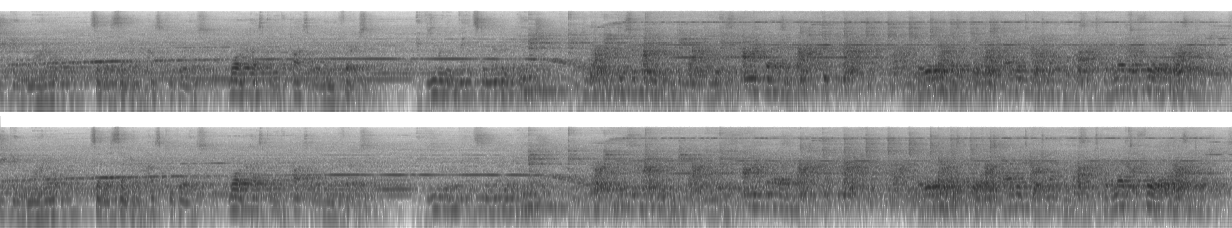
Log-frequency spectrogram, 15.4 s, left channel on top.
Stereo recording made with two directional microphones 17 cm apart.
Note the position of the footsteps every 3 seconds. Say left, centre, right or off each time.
off, off, left, centre, right.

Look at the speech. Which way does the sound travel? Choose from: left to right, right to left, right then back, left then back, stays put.
left then back.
